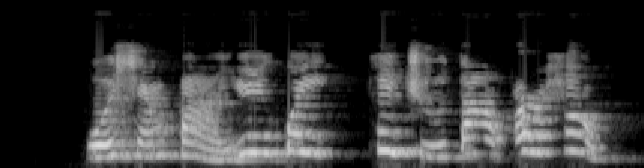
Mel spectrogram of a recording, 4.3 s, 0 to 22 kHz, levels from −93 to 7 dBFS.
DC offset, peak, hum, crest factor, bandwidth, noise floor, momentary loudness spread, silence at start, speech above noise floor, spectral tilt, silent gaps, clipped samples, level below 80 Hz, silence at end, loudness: under 0.1%; -6 dBFS; none; 14 dB; 7.6 kHz; under -90 dBFS; 5 LU; 0.6 s; over 71 dB; -2.5 dB/octave; none; under 0.1%; -76 dBFS; 0.25 s; -19 LUFS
